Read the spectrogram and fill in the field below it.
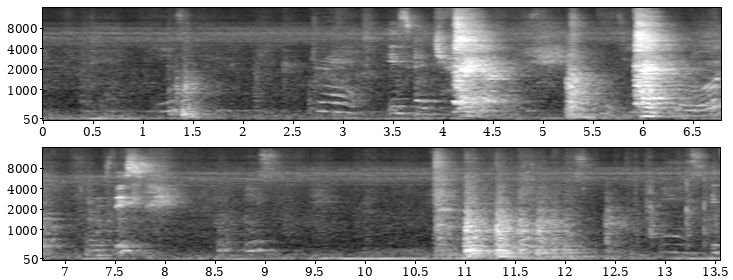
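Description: A young girl answers in a small voice.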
